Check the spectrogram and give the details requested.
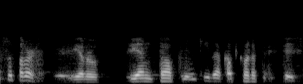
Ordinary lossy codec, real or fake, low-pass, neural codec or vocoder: AAC, 24 kbps; fake; 3.6 kHz; codec, 16 kHz, 0.5 kbps, X-Codec, HuBERT features, trained on balanced general audio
